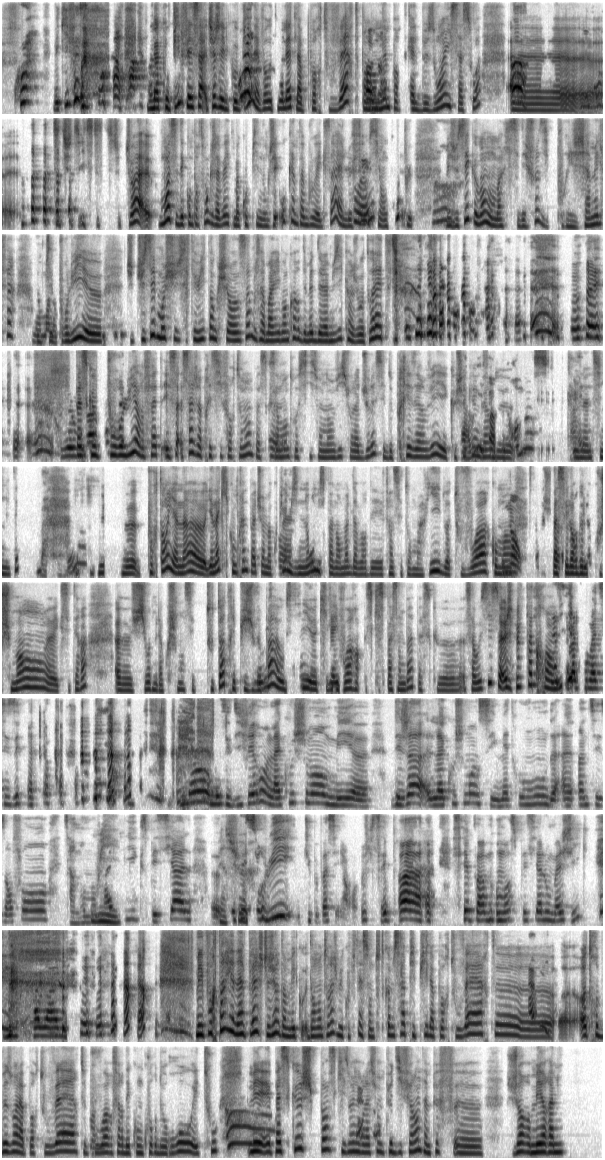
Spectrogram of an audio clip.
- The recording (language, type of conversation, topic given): French, unstructured, Comment définirais-tu une relation amoureuse réussie ?
- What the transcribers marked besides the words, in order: static; surprised: "Quoi ?"; chuckle; laughing while speaking: "ça ?"; laugh; surprised: "Quoi ?"; distorted speech; drawn out: "heu"; laugh; stressed: "jamais"; other background noise; laugh; laughing while speaking: "Ouais"; laugh; laugh; stressed: "préserver"; chuckle; laugh; laughing while speaking: "ça, j'ai pas trop envie"; laugh; tapping; background speech; laugh; stressed: "Han"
